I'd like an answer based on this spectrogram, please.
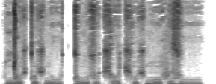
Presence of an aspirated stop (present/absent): present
